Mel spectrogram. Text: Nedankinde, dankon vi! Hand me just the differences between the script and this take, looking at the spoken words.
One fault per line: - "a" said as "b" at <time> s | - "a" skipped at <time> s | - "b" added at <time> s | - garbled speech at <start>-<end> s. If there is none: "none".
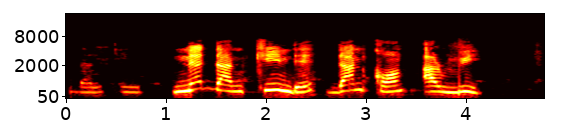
- "al" added at 3.7 s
